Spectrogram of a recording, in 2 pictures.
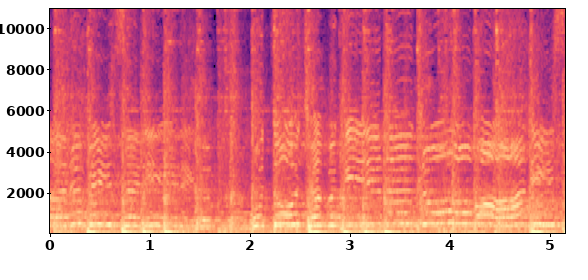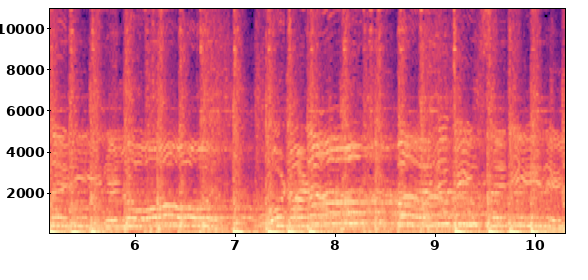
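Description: Live Gujarati garba music: a woman sings an ornamented melody over a band, with clusters of heavy low drum strokes every couple of seconds.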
